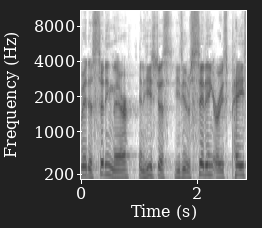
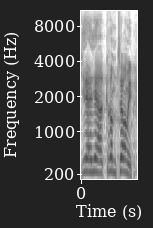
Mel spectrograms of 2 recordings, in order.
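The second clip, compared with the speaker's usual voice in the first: higher, impatient urging; eager; 7 semitones higher than usual. Acted. King urges the runner to report, eager. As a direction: urge the messenger on eagerly.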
